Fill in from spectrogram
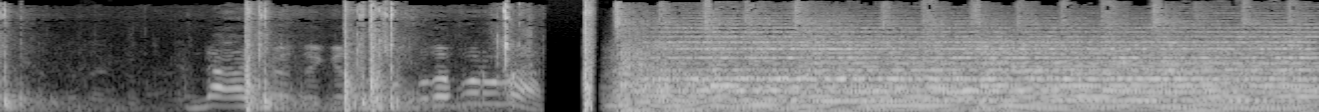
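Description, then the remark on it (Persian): Several sharp, loud gunshots crack at irregular intervals as Afghan women at shooting practice fire at targets, with voices heard between them, then steady music takes over. “با آن هم این زنان بی توجه به آینده ناروشن تلاش دارند تا گلوله هایشان به هدف بخورند و برای کشورشان تأمین امنیت کنند.”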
